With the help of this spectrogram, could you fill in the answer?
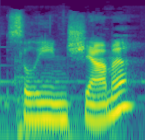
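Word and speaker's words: Céline Sciamma: So I feel like I would be cheating if I chose Celine Sciamma.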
